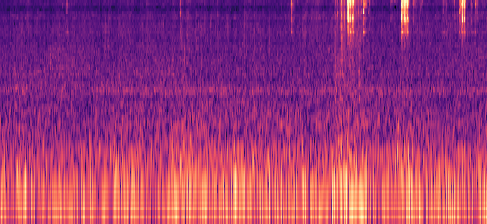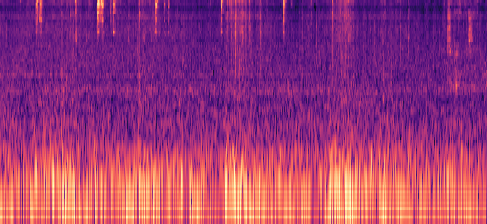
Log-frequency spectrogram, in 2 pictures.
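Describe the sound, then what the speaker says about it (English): Road traffic streams past nearby in a steady, loud rumble of engines and tyres, with wind buffeting the microphone and no clear gaps between vehicles. "There's a surprising amount of traffic."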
